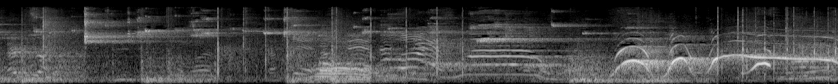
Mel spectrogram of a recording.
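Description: A basketball bouncing on an indoor court and basketball shoes squeaking on the hall floor as players cut and scramble, with a flurry of the loudest, sharp rising-and-falling squeaks near the end.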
